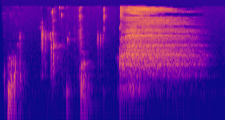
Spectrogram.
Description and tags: A person gulping down a liquid followed by a contented sigh. A combination of two sounds - recording my throat close to my computer's mic while drinking, and a satisfied exhale. Recorded with Ableton.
